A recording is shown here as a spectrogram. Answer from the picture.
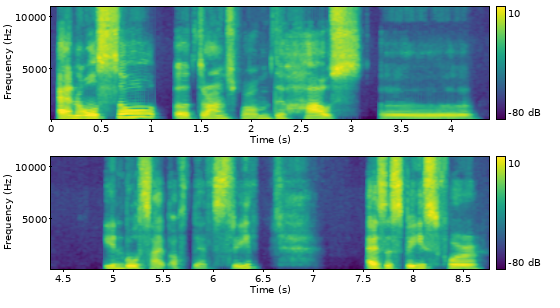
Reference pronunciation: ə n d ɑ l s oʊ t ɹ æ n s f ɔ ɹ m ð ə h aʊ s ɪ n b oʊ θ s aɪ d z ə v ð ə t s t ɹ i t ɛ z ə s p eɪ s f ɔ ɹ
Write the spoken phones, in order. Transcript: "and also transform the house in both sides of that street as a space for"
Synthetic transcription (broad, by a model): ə n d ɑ l s oʊ t ɹ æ n s f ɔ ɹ m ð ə h aʊ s ɪ n b oʊ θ s aɪ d ə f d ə t s t ɹ i t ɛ s ə s p eɪ s f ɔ ɹ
